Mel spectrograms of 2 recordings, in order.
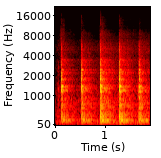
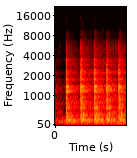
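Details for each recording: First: Helicopter tail rotor drive shaft worked by hand at a good point further down, for comparison with the worn bearing. Soft, even small thunks about every 0.4 s with no hard knock; this is normal. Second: Helicopter tail rotor drive shaft pulled by hand during a check after heavy vibration in flight. Sharp, hard metallic ka-thunks about four a second show too much play from a worn bearing; the tail and rear transmission must come apart for specialized grease.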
